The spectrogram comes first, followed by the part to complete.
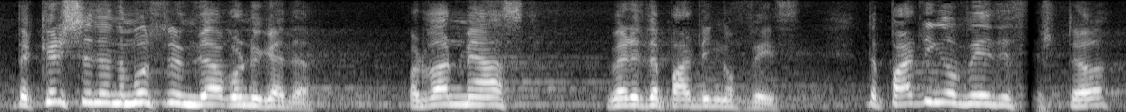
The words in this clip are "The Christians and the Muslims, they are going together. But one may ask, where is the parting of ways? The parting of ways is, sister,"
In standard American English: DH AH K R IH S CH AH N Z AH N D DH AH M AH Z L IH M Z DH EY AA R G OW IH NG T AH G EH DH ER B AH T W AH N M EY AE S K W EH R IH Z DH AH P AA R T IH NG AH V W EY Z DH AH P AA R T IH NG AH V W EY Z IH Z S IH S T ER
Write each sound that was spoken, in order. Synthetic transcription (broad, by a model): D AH K R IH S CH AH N AH N D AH M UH S L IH M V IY AA R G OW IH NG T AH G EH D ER B AH T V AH N M EY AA S K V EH R IH Z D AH P AA R T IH NG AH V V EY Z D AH P AA R T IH NG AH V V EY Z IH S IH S T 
